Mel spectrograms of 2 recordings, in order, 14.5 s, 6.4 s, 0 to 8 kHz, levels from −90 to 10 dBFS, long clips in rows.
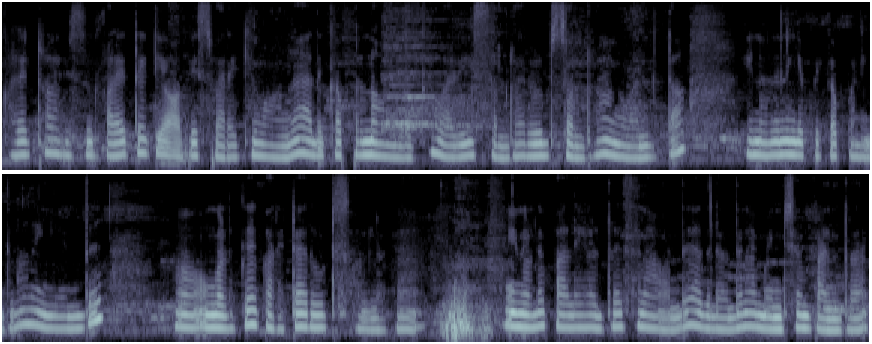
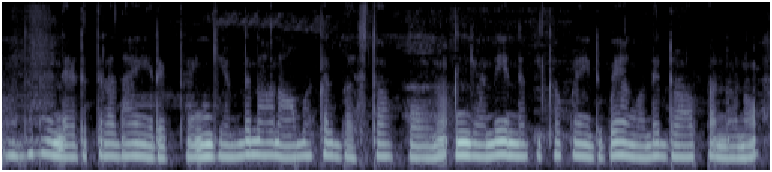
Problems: continuous background conversations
